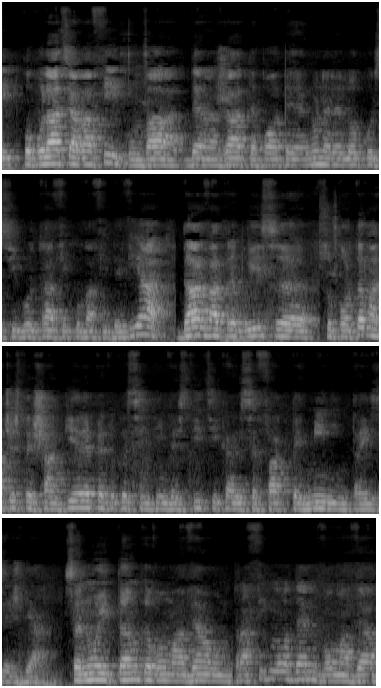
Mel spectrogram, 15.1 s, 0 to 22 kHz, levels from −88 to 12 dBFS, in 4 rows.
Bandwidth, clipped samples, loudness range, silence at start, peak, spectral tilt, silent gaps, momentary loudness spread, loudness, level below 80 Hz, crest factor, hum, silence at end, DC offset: 19 kHz; under 0.1%; 4 LU; 0 s; -10 dBFS; -6 dB/octave; none; 9 LU; -30 LUFS; -54 dBFS; 20 dB; none; 0 s; under 0.1%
